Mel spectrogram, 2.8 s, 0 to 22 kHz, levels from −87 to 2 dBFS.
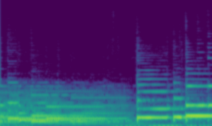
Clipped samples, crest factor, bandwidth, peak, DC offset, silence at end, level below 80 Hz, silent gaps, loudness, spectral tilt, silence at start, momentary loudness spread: under 0.1%; 12 dB; 3.9 kHz; -6 dBFS; under 0.1%; 0 s; -44 dBFS; none; -19 LUFS; -11.5 dB/octave; 0 s; 12 LU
